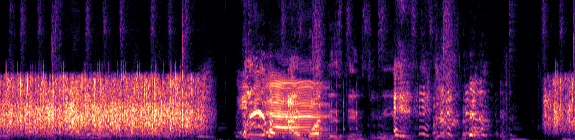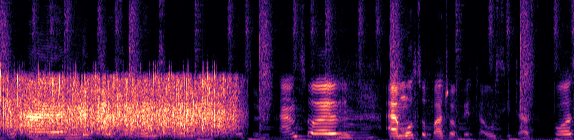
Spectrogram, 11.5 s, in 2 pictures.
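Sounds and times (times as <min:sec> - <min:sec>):
clapping: 0:00.0 - 0:02.1, 0:05.4 - 0:08.2
laughter: 0:02.4 - 0:05.2
speech: 0:02.9 - 0:05.0, 0:08.7 - 0:11.4.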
